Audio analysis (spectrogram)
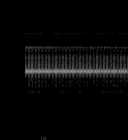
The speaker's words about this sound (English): So I don't know if you can see it or not, but if I say, listen to the beep. Then I say, GoPro, start recording.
